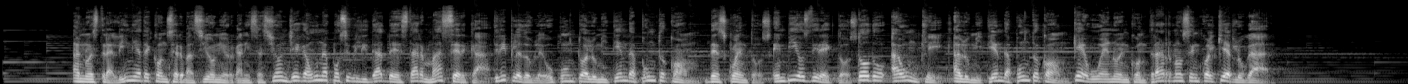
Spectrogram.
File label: SPOT; ALUMITIENDA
